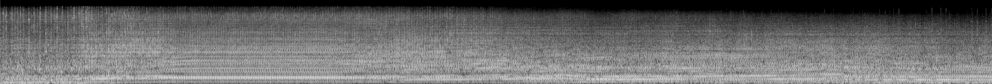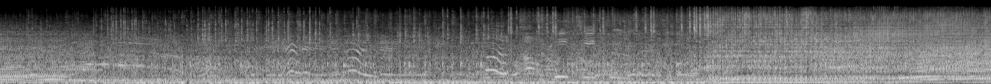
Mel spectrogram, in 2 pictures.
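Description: Racing car engines rumble loudly at idle.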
